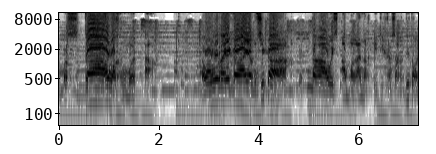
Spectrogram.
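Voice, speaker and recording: An excitable, grumbling fellow in an Ilocano radio drama. He peppers his speech with exclamations, in a highish voice that leaps up and down. Music is clearly heard behind him. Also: slow, full character voice. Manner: exclaiming, full of interjections.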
